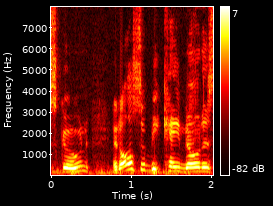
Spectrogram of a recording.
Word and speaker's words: Scone: as the Stone of Scone s cont like scone except it's pronounced Scoon it also became known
